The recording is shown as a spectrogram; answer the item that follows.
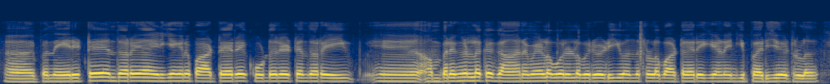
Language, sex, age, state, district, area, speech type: Malayalam, male, 18-30, Kerala, Wayanad, rural, spontaneous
